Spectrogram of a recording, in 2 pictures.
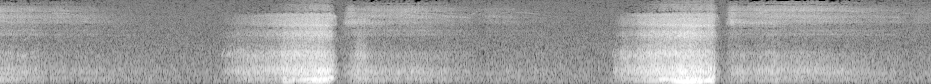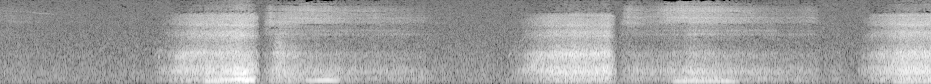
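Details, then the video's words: Dog snoring while sleeping: five rasping breaths at slightly uneven intervals, several with a low gurgling rattle and brief snorts, the loudest around the middle, with soft hissing between breaths. "Sleeping Dog Sounds"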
